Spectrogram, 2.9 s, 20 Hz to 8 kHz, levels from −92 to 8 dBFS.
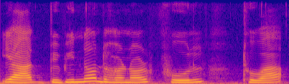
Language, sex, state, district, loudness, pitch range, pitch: Assamese, female, Assam, Kamrup Metropolitan, -15 LUFS, 215-240 Hz, 220 Hz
